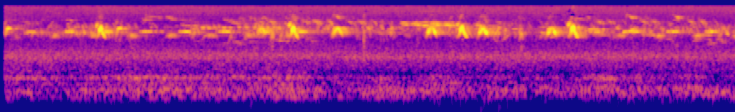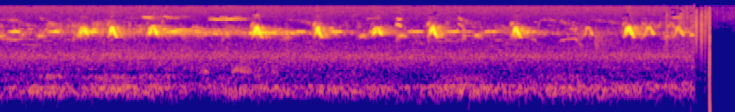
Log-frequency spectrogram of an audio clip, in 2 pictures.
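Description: Birds chirping: short high chirps repeated about once or twice a second, over a steady low rumble.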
